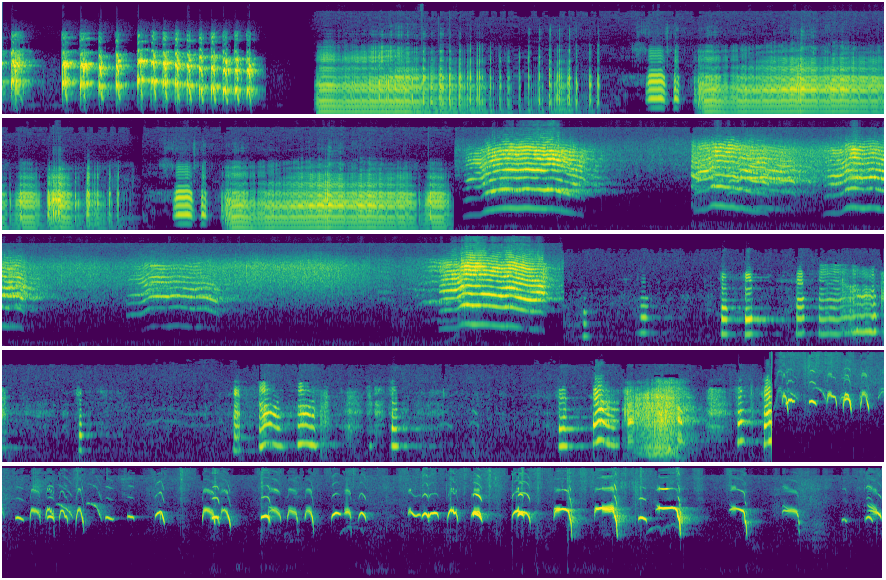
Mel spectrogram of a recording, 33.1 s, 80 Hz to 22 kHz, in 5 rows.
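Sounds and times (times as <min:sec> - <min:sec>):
cat chirping calls: 0:25.6 - 0:33.0.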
